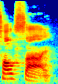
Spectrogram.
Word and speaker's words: sulci: the valleys singular sulcus plural should be something related to sulk but it's salsa but I tried not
